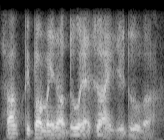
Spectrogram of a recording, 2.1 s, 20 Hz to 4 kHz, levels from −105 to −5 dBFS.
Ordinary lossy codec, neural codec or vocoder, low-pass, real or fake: none; codec, 16 kHz, 2 kbps, FreqCodec, smaller model; 3.6 kHz; fake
